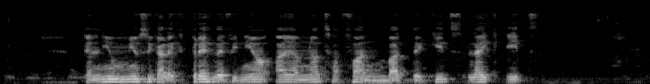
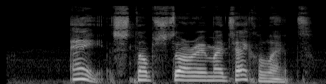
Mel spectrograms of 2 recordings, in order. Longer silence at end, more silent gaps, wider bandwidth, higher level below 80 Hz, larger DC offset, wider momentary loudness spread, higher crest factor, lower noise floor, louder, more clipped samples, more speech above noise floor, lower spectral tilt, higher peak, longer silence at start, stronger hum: first, 1.15 s vs 0.15 s; neither; second, 11.5 kHz vs 16.5 kHz; about the same, -52 dBFS vs -54 dBFS; neither; about the same, 8 LU vs 7 LU; about the same, 18 dB vs 18 dB; first, -59 dBFS vs -54 dBFS; about the same, -23 LUFS vs -24 LUFS; neither; first, 36 dB vs 30 dB; first, -6.5 dB/octave vs -4.5 dB/octave; about the same, -6 dBFS vs -6 dBFS; first, 0.85 s vs 0.7 s; neither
